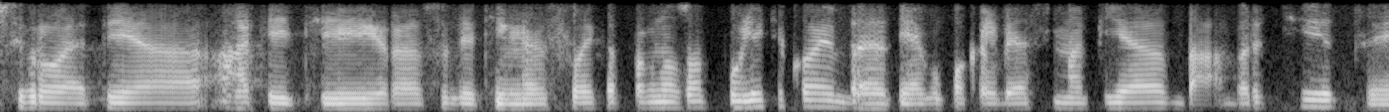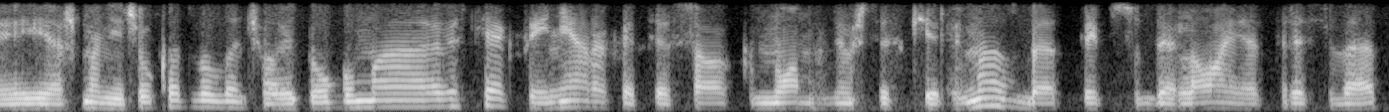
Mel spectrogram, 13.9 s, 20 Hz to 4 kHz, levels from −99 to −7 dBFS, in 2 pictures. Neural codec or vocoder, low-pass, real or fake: none; 3.6 kHz; real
